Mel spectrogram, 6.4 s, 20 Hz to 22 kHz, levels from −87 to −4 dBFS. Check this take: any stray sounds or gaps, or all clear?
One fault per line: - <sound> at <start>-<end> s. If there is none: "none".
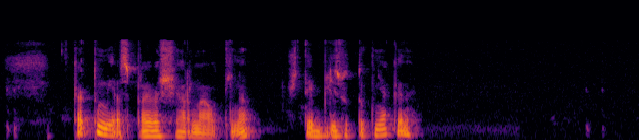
none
